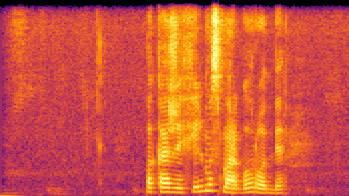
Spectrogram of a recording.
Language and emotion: Russian, neutral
